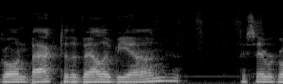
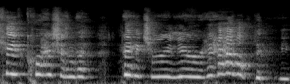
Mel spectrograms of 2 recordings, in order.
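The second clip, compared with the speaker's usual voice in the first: put-on high cartoon mouse voice; 6 dB louder than usual. Repeating a line to the others as a joke: Mickey Mouse voice. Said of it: "Mickey Mouse?".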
